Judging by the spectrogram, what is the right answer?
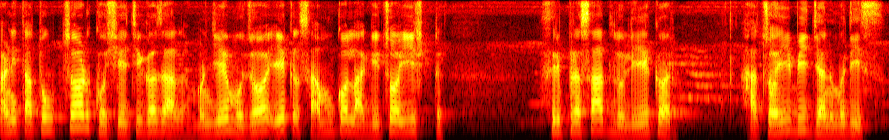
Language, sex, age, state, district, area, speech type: Goan Konkani, male, 45-60, Goa, Canacona, rural, spontaneous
